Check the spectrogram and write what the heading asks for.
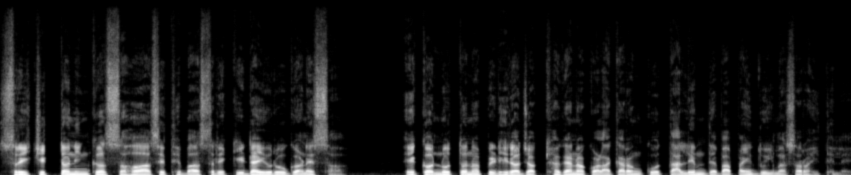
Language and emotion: Odia, neutral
